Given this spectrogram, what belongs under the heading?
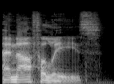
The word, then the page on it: anopheles: American English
